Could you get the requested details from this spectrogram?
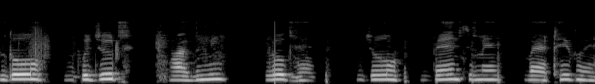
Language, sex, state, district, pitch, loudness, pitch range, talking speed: Hindi, female, Chhattisgarh, Balrampur, 215 Hz, -22 LUFS, 200-230 Hz, 110 wpm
